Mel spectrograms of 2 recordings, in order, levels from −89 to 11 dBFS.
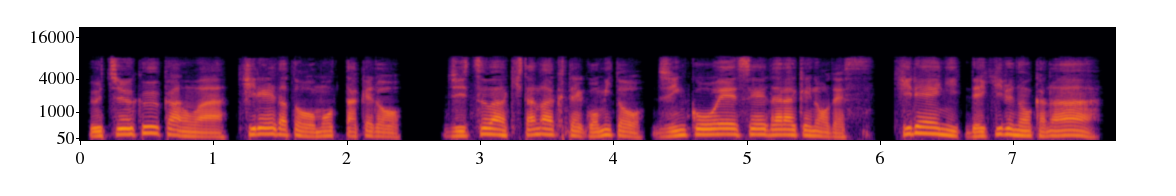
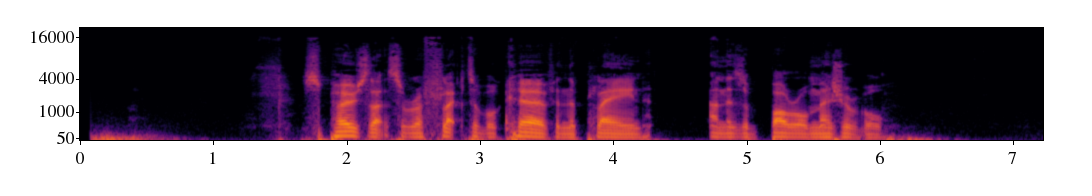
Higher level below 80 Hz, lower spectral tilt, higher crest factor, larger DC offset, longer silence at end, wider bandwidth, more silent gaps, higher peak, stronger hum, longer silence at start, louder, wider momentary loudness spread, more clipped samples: second, -54 dBFS vs -38 dBFS; about the same, -5.5 dB/octave vs -6 dB/octave; second, 14 dB vs 22 dB; neither; second, 0.15 s vs 0.85 s; second, 9 kHz vs 16.5 kHz; first, 2.44-2.67 s, 6.00-6.05 s vs none; about the same, -4 dBFS vs -2 dBFS; neither; about the same, 0.1 s vs 0.1 s; first, -19 LUFS vs -22 LUFS; second, 6 LU vs 17 LU; neither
